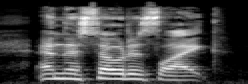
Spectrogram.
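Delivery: ordinary talk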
